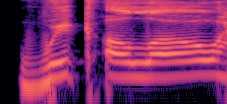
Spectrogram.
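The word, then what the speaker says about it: Wikelo: Wickalow. Hey, can we all clap for Wikipedia giving us the pronunciation here? Wickalow.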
